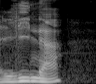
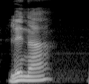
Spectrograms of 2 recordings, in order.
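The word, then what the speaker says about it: Lenna: Elle insiste pour être créditée sous le prénom de Lena avec deux N et non Lena avec un seul N, pour que la prononciation reste bien Lena et pas Lina, comme elle l'a sans doute déjà entendu aux États-Unis.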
